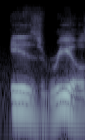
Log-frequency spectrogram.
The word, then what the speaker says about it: Israel: It's written out Love Israel, like the country. It's what it looks like. Right. But each one of them has a name with is real, and they actually pronounce it out, is real.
